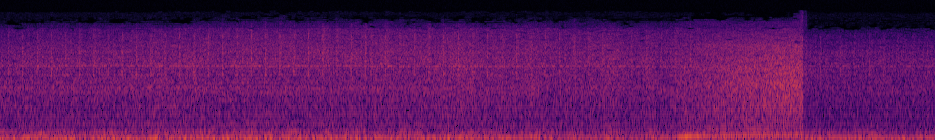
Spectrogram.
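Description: A car engine hums steadily while driving past.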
